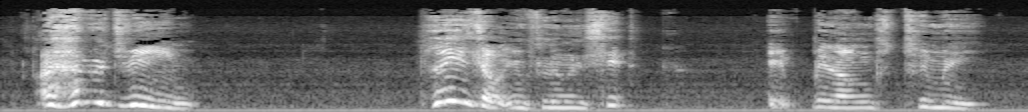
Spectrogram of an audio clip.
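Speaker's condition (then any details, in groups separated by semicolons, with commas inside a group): Mild cerebral palsy; struggles with speech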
